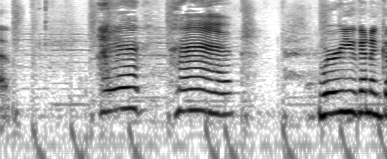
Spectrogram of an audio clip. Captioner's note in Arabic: ثرثرة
